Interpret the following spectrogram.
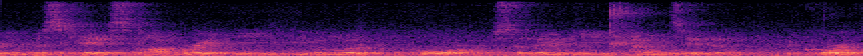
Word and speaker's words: OLRC: So in Ontario, we built the OLRC, the Ontario Library Research Cloud, we tend to pronounce it as OLRC, 11 partners.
